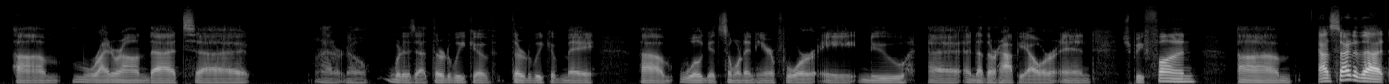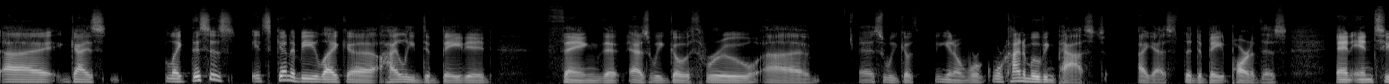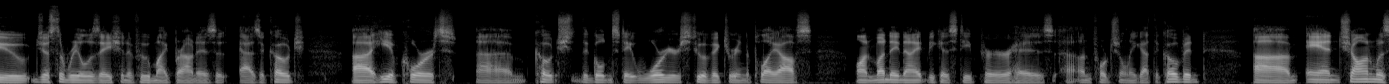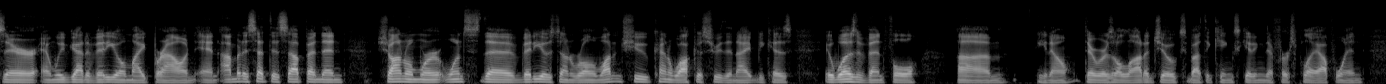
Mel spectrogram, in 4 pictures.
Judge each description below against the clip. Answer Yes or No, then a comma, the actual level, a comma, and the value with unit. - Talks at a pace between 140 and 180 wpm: No, average, 195 wpm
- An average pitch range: Yes, average, 3.4 semitones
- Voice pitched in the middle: No, low, 100 Hz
